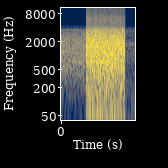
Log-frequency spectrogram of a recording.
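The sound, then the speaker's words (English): A short, loud burst of canned applause played on the Every Woman Talk Show, a dense crackle of clapping that starts and cuts off abruptly after less than a second, with quieter sound on either side. “That was our applause, Vern. That was nice.”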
